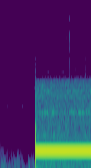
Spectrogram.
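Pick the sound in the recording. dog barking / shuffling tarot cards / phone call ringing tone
phone call ringing tone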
